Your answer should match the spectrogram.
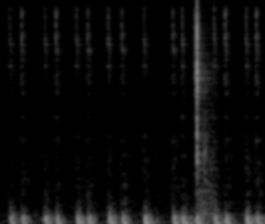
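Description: Rapid clicking from a keyboard or button near a microphone runs in a steady rhythm of paired taps, about two dozen clicks in quick succession, close and fairly loud, with no talking.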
